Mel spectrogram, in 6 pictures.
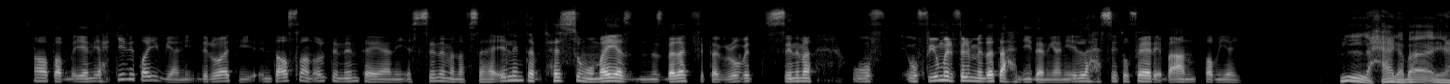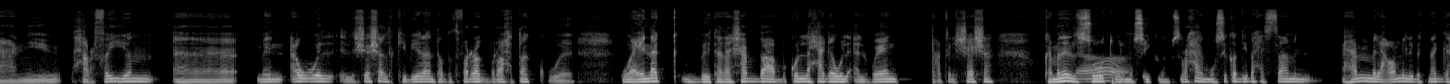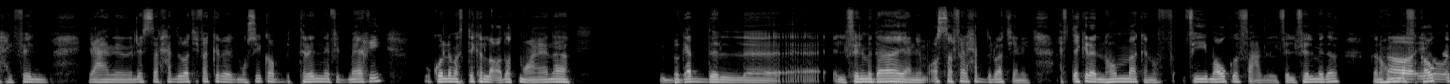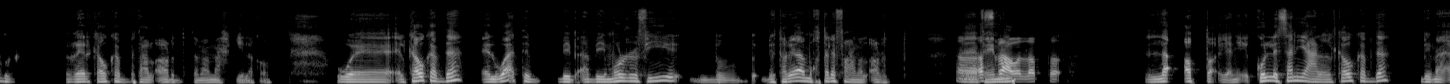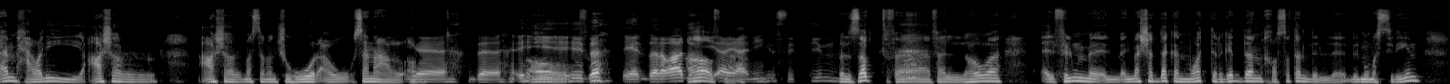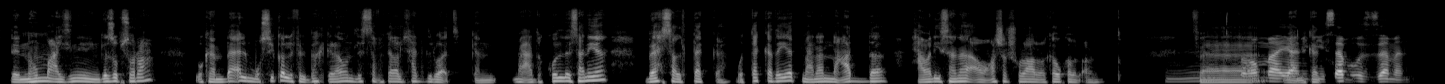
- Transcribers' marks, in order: tapping; laughing while speaking: "ياه! ده إيه إيه إيه … دقيقة يعني ستّين"; in English: "الbackground"; other background noise
- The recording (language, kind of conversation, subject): Arabic, podcast, تحب تحكيلنا عن تجربة في السينما عمرك ما تنساها؟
